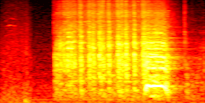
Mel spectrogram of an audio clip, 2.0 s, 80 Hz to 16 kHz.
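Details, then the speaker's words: 1973 Honda CB360 bought for $125, no tank, key on with neutral light lit: about a second of quick, even starter chatter as the engine spins over freely without firing; normal cranking. "that's $125 and it and it turns over and it turns over"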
